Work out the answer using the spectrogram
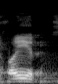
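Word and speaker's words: خير: Berikutnya, khair yang tebal tipis nih, khair. Rumus. Ro sukun sebelumnya ya sukun sebelumnya fathah, berarti dibaca tipis.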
